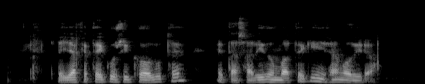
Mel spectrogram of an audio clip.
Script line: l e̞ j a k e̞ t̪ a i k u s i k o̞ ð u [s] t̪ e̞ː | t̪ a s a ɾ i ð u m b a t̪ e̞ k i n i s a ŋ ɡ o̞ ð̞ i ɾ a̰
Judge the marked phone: incorrect: none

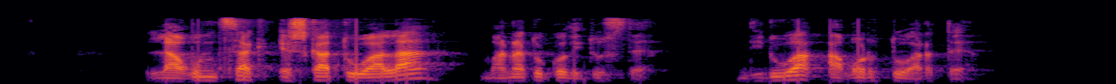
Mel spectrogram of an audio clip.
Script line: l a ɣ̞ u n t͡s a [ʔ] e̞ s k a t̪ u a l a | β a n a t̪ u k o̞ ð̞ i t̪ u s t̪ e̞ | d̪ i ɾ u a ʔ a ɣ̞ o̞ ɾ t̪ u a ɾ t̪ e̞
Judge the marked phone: incorrect: k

